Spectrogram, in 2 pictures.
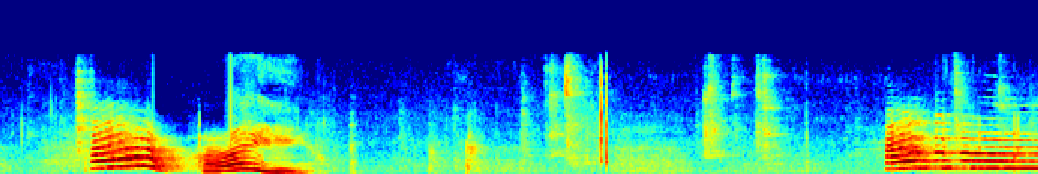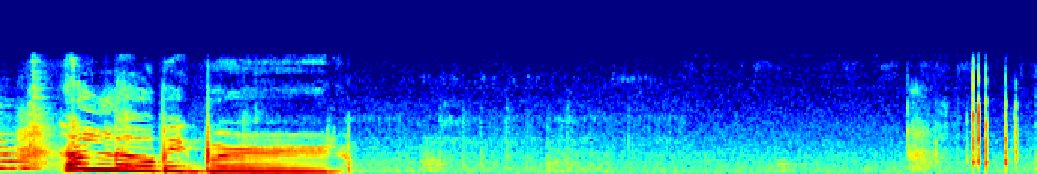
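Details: Greater sulphur-crested cockatoo kept as a pet, calling beside its owner in a kitchen: two bursts of loud, harmonic, downward-sliding squawks near the start and again around the middle, with quiet room noise and a few faint clicks between.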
